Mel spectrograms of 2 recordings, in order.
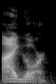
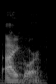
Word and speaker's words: Igor: in the original book in the original story of Frankenstein it is pronounced Igor but in Young Frankenstein it is pronounced igore so there we go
